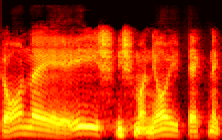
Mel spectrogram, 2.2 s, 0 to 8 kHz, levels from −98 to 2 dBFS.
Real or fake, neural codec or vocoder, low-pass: fake; codec, 16 kHz, 0.5 kbps, X-Codec, WavLM features, trained on Multilingual LibriSpeech; 7.2 kHz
